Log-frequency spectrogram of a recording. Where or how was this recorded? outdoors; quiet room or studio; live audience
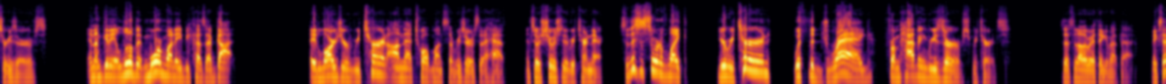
live audience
